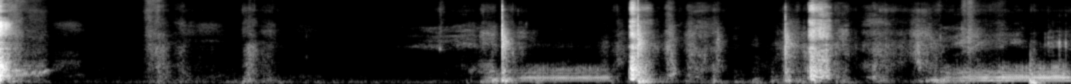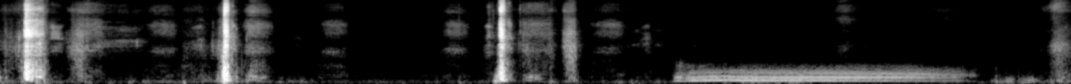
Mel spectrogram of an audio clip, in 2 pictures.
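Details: Indoors, a Belgian kitten growls at the camera in three low, droning bouts of a few seconds each, separated by sharp clicks and rustling handling noises.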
